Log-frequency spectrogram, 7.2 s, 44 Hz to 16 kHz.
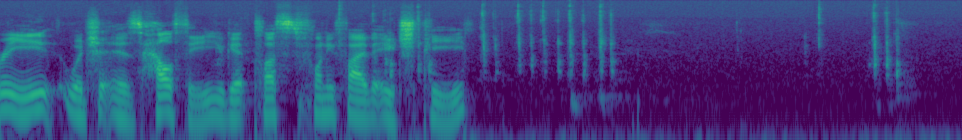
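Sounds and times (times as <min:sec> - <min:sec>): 
speech: 0:00.0 - 0:03.7
typing on a mechanical keyboard: 0:02.9 - 0:04.6, 0:06.0 - 0:06.8.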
